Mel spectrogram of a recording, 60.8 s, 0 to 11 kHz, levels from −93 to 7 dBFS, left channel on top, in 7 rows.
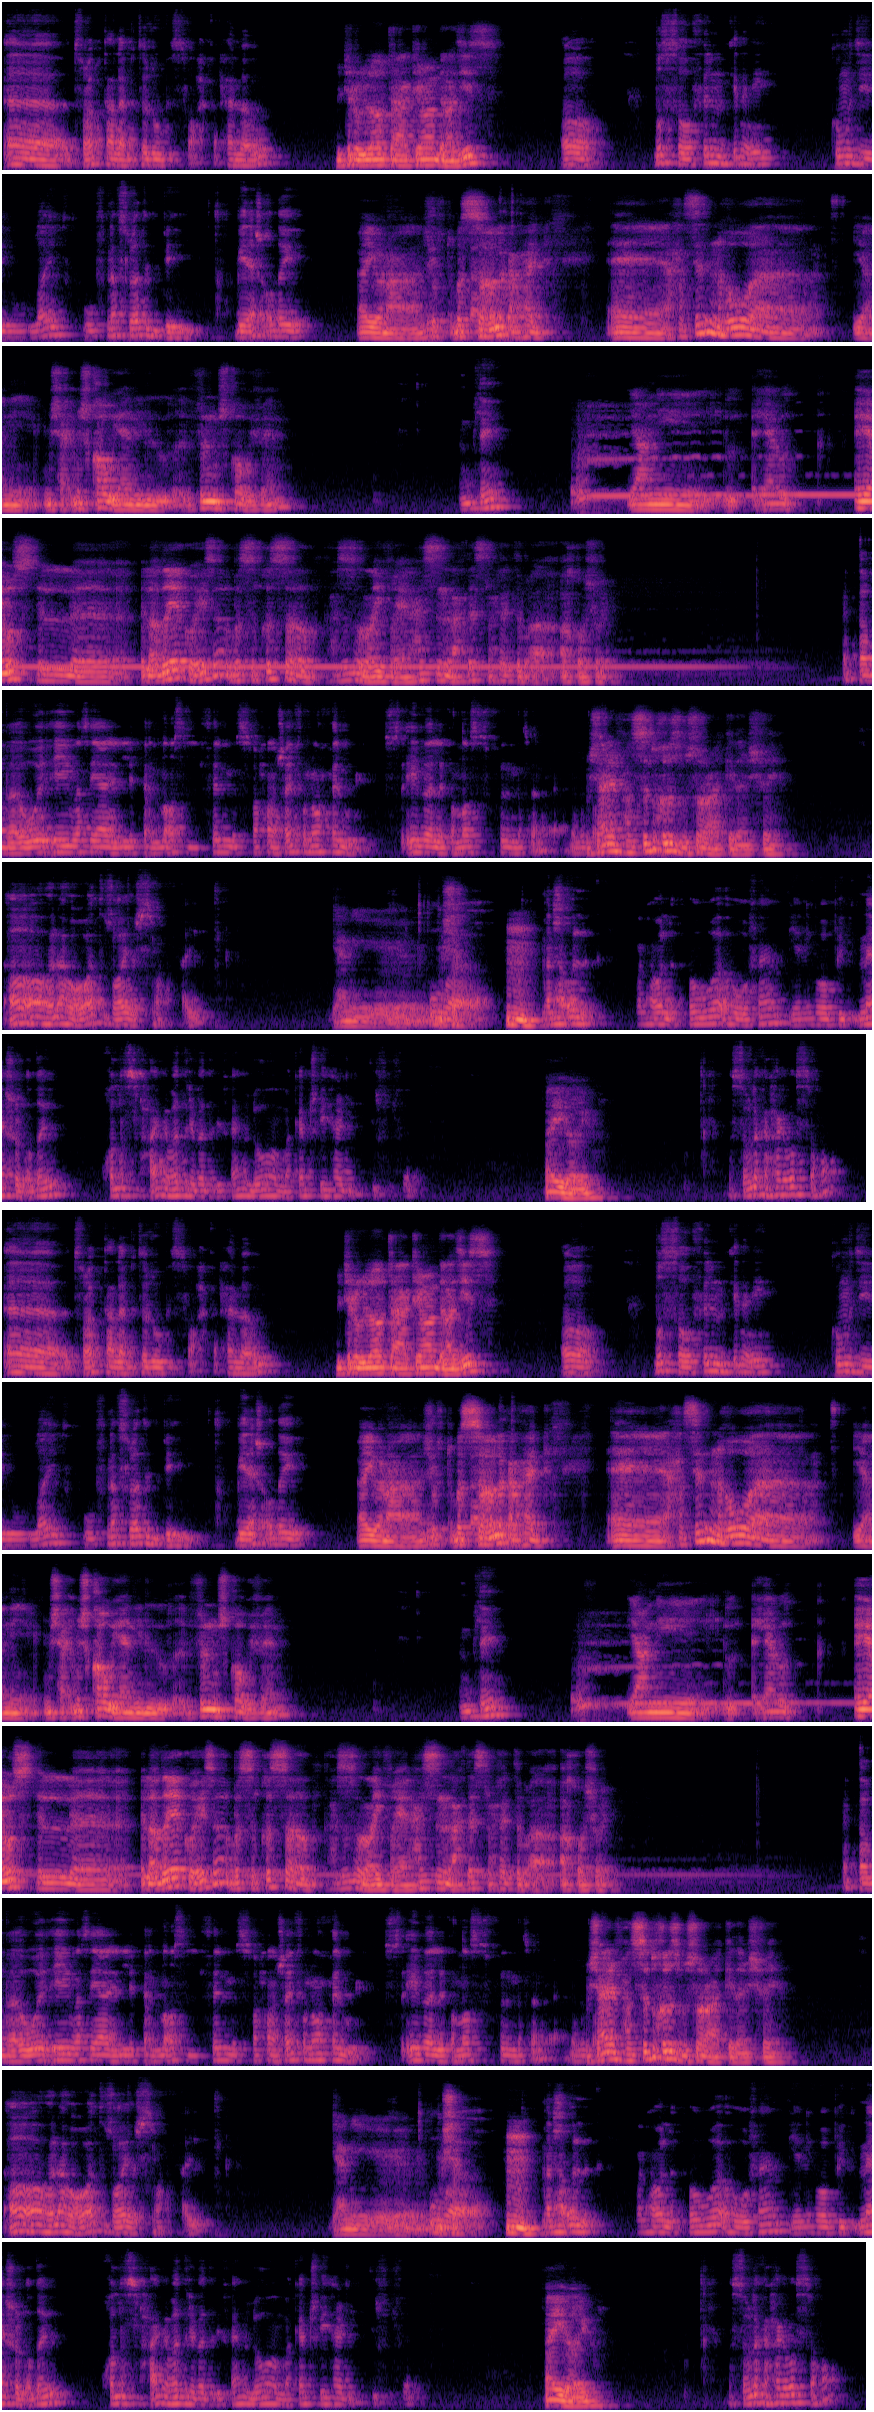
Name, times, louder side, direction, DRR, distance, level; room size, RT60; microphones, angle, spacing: voice 1, 0.0-2.7 5.6-5.9 6.5-7.7 8.3-10.6 11.0-11.7 12.9-13.8 22.0-22.4 34.7-40.9 43.5-45.5 47.7-48.3 48.9-49.4 49.8-52.8 53.2-56.3 59.5-60.5, equal, ahead, 3.8 m, -35 dB
voice 2, 3.3-4.9 12.2-14.4 14.7-16.9 17.2-20.3 23.6-25.3 25.9-32.2 40.6-42.7 46.8-48.1 48.5-48.9 57.6-58.2, right 1 dB, 40° right, 2.6 m, -29 dB
sound 1, 23.1-33.8, left 6 dB, 35° left, 1.4 m, -42 dB
21.5 x 8.7 x 2.8 m
head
